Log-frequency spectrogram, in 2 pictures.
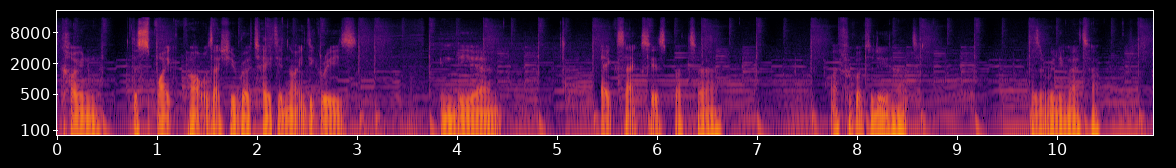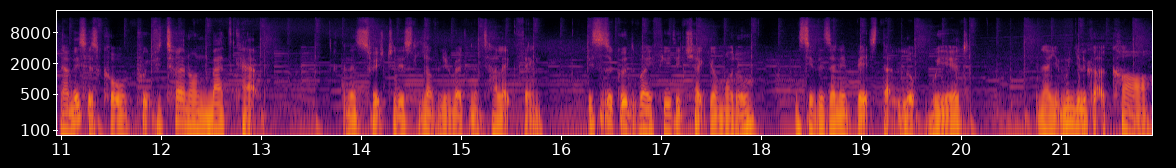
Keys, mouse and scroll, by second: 0.6 click, 2.3 shift+middle click, 5.6 click, 8.2 click, 9.6 click, 11.6 click, 12.5 click, 12.9 middle click.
